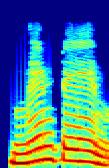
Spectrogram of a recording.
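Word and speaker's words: maintain: एम का उच्चारण मैं करते हैं, ए आई को ए की मात्रा पढ़ते हैं, एन को हमने न लिखना है, मेन। और देखिए टी को टे पढ़ते हैं, ए आई को फिर से ए की मात्रा लिखेंगे और एन को न पढ़ते हैं, मेंटेन।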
